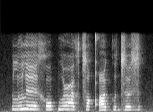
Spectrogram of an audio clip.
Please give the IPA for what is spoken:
lʊlɛː xɔ puʕəxt͡sɔ qʼœkʊd͡zœz

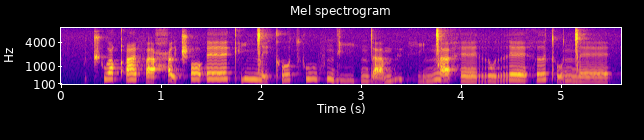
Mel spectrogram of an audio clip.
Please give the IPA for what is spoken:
t͡ʃʼu˦˨qʼɛ˧fa̰˨ ħə̰˦˨ t͡ʃʼɔ˦ʔɛː˦ kʼi˦ŋ͡ǀḛ˧kʼo˧t͡sʼuː˦f ndiː˨ʔnda̰˨ mby˦ʔhḭ˨ ŋ͡ǀa̰˦ hɛː˨ro˨rɛː˦˨ həː˦tʼo̰˧ŋ͡ǀɛː˨

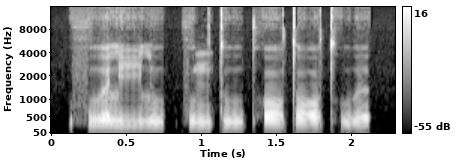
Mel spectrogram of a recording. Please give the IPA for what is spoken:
fu˧ə̯ liː˧luː˧k̚fu˧ŋ t̪uː˧pʰɔː˩ t̪ɔː˧˩t̪ʰu˩˧ə̯

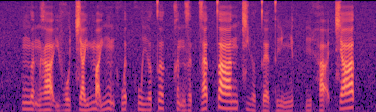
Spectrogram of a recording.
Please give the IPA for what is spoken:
ŋə̰ː˧˨nɣa̰ː˧˨j vo˨˦t͡ɕa˨˦j ma̰˧˥jŋə̰˧˨nhwə˦˥t̚ hwi˨˦ə̯t̪əː˦˥k̚ xə̰˧˨nzə˨˩t̚ za˦˥t̚t̪aː˧nt͡ɕi̤˨˩ə̯ t̪ɛ˧˩t̪i˧˩ɲə˨˩t̚ ʔi˧˩ha̰ː˧˨ t͡ɕa˦˥t̚

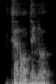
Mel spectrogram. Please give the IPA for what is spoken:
kɛɾɔ ɡɛʎʊ

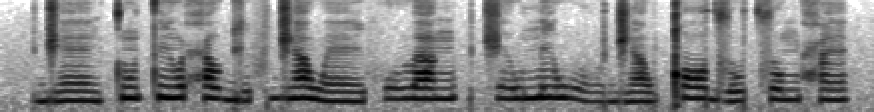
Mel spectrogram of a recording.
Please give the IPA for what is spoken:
d͡ʒẽː˩ɡ tũ˥ tĩ˥u̯ħɤ˥ ɡi˩f d͡ʒã˥wẽː˩i̯fo̤˥ða˥ŋ | t͡ʃɛ̤˥wni˥wɦɔ̤˩ d͡ʒã˩wǃɔ˥d͡zu˩ t͡so˥ŋħẽ˥

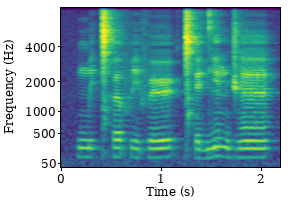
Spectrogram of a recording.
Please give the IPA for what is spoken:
ŋ͡miǀʰə fifø | ǀʰedʲẽ nd͡ʒɛ̃

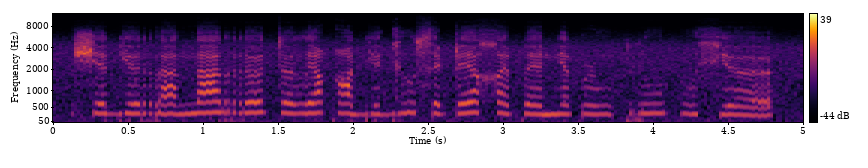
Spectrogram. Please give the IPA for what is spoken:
ʃɛbʲœra na rœ tœlɛqa bʲœɡʲusɛ ʈɛ χɛpɛmʲa pɹuprupu xʲœ

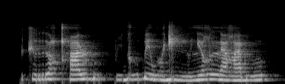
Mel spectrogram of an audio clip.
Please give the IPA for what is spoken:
t͡ʃuruʁ qʰaɹ ɓṳpːi̤ɡʱṳ ɓewɔ̤ ɡʲenːo̤lʲuʁ lːaʁa bʱu

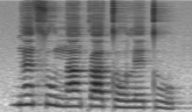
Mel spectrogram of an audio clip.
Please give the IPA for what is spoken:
ɡɛ̃˦ su˦˨nã˧ka˧ to˨le˨tu˨

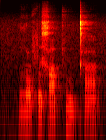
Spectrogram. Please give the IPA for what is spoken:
ðˤu˧fə˧ xɒ˧pʰu˥˩kʰɑ̃˧

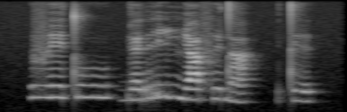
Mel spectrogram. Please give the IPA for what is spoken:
ve˦tuː˦ | ɡɛ˨ri˦ ɲa˦fɪ˦dã˨ | tɪ˨

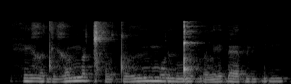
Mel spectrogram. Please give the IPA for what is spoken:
he˧ɣə˩de˩ɣœ˥ mœ˥ǀʰo˩tɵ˧ ɣʉ˥ mo˥ɾʉ˧ŋ͡ǃɵ˥bə˩ le˥ɗɛ˧ɓy˧ ɓi˥

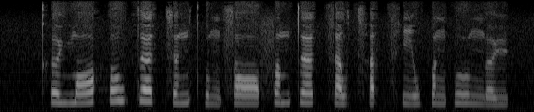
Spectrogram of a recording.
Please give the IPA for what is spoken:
kʰɵ˨ɥmɔː˨˥ ho˥wt̪œː˥t̚sɵ˨˧nkʷʰɐ˨˩ŋ sɔː˨ fɐ˥mt̪œː˥t̚sɐ˧w t͡sʰɐ˨˥t̚t͡sʰiː˨˧wpɐ˧ŋpuː˧ ŋɵ˨ɥ

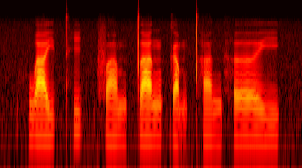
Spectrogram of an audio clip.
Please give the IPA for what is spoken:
hwa˨˦jt̪ʰi˦˥k̚fa̤˨˩m t̪a˧nka̰˧˨m t̪ʰa̤˨˩nhəː˧j

